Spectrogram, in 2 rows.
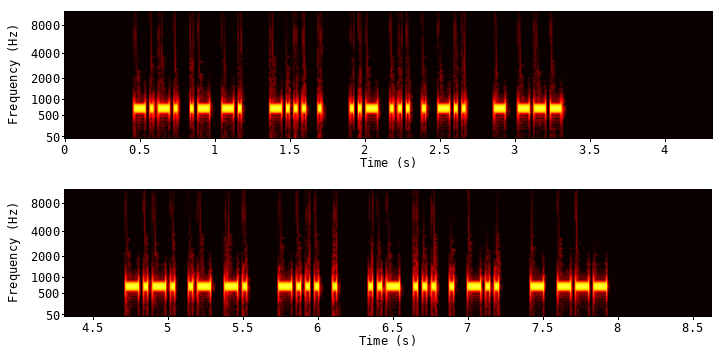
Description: Morse code, heard as a keyed tone, about 37 wpm, 690 Hz. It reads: CAN BE USED TO CAN BE USED TO
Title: Speed-Racing - Sets of 4 Words 30wpm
